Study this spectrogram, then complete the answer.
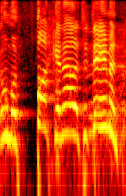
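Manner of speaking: high, loud mock panic at a demon; mock terror. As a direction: shriek in hammed-up horror. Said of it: "I'm like".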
